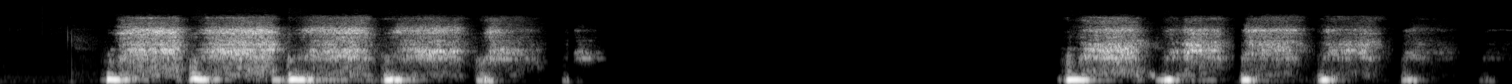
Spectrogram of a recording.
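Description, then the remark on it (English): A duck call blown with voiced air sounds two sequences of about five raspy, grunting quacks each, loud and evenly paced, with a pause between the series and the last notes trailing off shorter. “I'll put some voice into it and kind of almost make a, you know, make grunts into the call as I go”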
